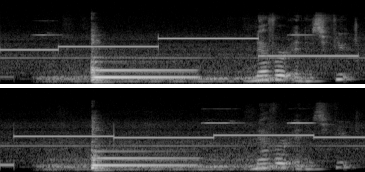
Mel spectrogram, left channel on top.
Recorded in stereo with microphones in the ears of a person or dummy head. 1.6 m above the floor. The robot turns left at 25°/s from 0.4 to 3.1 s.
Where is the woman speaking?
70° left (ahead or behind), 0.9 m; by 3.6 s 80° left, 0.9 m.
